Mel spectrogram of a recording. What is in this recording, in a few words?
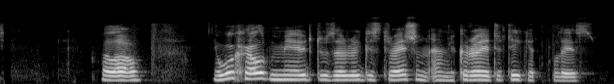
voice message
